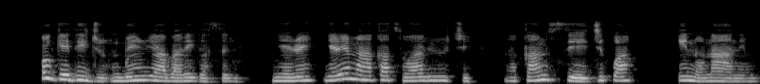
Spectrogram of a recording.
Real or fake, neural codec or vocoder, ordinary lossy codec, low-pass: real; none; none; none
